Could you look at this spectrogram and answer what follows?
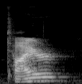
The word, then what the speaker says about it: Tyr: There's Tyr, T-Y-R. How would you pronounce that? T-Y-R. – Just Tyr? Tyr? – Tyr? Yeah, that sounds about right.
